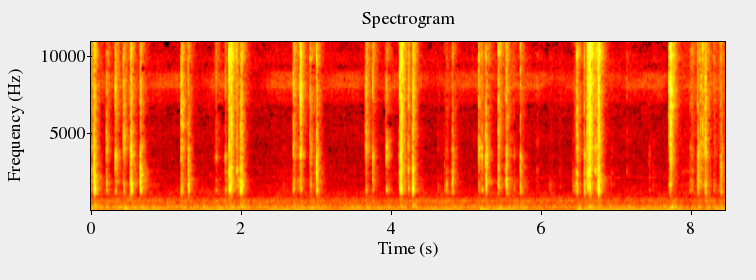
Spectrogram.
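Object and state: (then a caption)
Plastic mechanical keyboard. Continuous two-handed fingertip typing on a Nubwo Illution NK-70, a full-size black mechanical keyboard with Outemu red switches, round plastic keycaps and a blue backlight. Rapid, irregular bright plastic clacks and taps come in short bursts over a steady low hum.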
